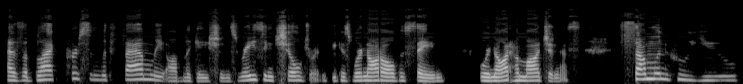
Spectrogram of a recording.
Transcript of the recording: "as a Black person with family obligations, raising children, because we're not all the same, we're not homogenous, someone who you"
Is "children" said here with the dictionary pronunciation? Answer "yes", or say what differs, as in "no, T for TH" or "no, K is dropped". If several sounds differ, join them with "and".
yes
